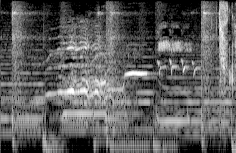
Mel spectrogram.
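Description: A horse neighs loudly and close by in a long, wavering whinny, with the soft clatter of hooves between calls and no talking.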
